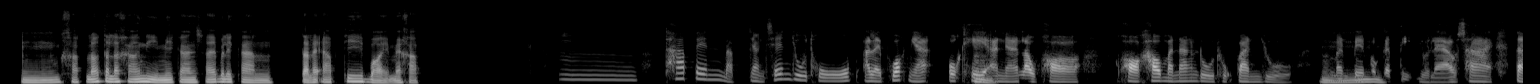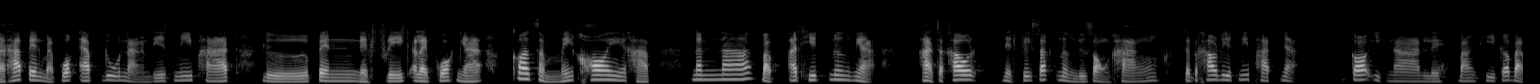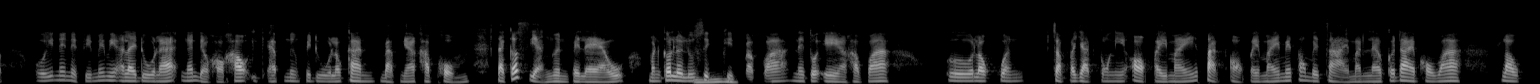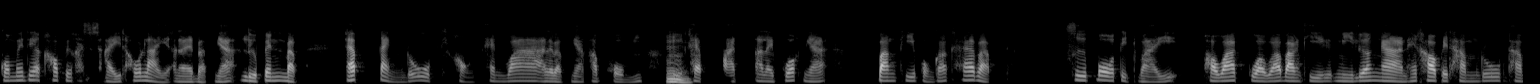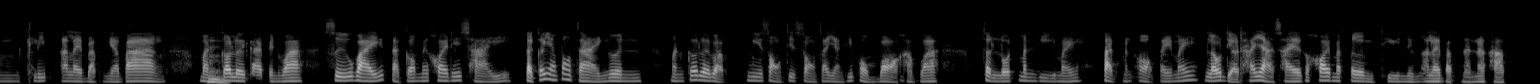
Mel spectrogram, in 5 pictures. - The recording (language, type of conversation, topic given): Thai, advice, ฉันสมัครบริการรายเดือนหลายอย่างแต่แทบไม่ได้ใช้ และควรทำอย่างไรกับความรู้สึกผิดเวลาเสียเงิน?
- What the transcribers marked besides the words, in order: tapping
